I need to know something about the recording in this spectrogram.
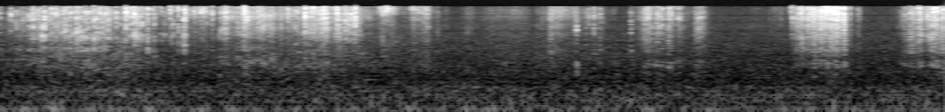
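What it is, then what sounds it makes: Plastic mesh shopping bag. Long nails scratch across an empty, flat yellow woven plastic mesh tote bag lying on carpet. The scratching comes as dry, bright rasping strokes in waves, heaviest at the start and again near the end, over a soft low rumble, all at a quiet level.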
